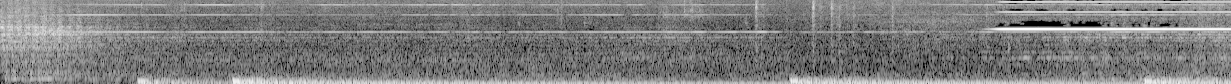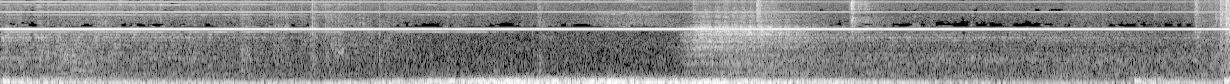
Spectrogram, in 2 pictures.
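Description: Deep, low drum rolls in a contemporary chamber-music piece: soft rumbling strokes that come in suddenly several times and swell to a peak about two thirds of the way through. A faint high held tone sounds above them from about halfway.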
